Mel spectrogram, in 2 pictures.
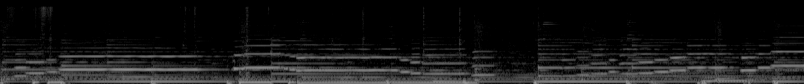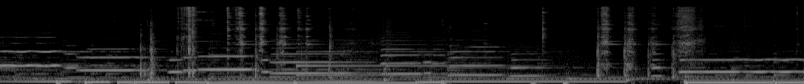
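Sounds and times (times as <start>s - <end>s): instrumental background music: 0.0s - 16.0s.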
